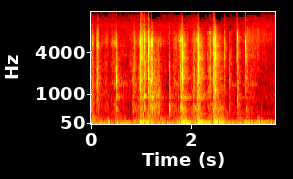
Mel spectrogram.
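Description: An old wheel bearing seal being worked out by hand with a pry tool, a close series of irregular scraping clicks and knocks against metal, with no voices.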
